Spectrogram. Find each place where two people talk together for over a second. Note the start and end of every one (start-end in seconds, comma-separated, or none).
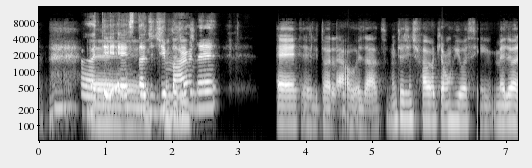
0.7-2.4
